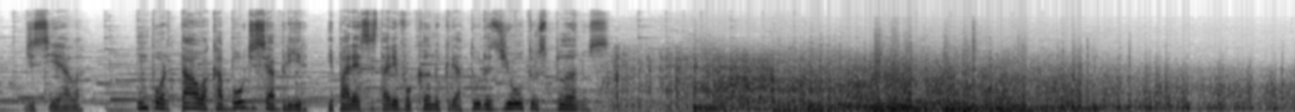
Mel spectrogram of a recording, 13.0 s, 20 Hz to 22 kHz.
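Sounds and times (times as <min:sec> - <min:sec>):
speech: 0:00.2 - 0:06.4
crackling bursts: 0:05.9 - 0:12.9
deep rolling thunder in a thunderstorm: 0:06.1 - 0:12.9.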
